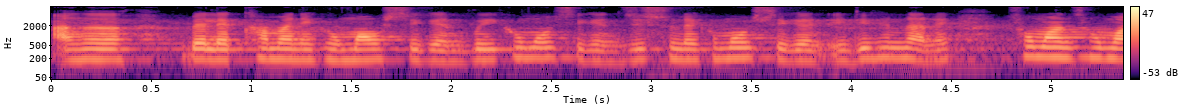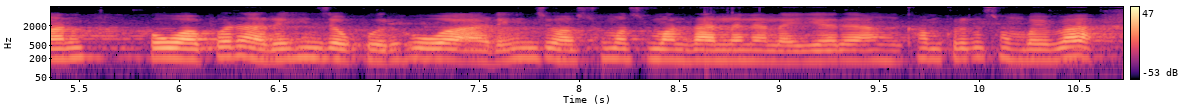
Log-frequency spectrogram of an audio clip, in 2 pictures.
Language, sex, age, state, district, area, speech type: Bodo, female, 18-30, Assam, Baksa, rural, spontaneous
